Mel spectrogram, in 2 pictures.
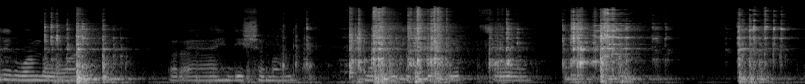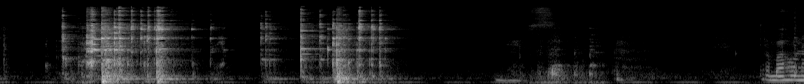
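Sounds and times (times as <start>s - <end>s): dishes clinking and clattering: 0.4s - 1.4s, 2.8s - 12.2s, 13.6s - 14.2s.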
